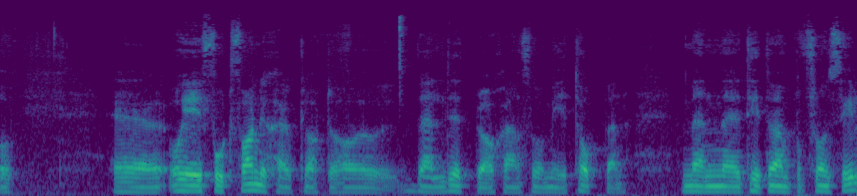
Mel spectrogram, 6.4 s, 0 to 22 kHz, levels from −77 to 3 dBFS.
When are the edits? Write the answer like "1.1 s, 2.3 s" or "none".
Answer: none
